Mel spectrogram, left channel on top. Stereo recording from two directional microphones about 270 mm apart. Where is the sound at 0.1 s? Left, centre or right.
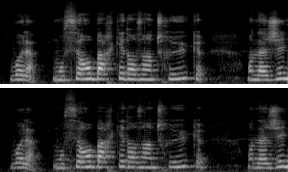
Left.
